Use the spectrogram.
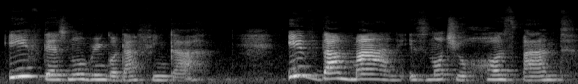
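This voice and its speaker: A woman's voice: on the high side, animated, takes it slowly, fairly bright tone. A young woman in her twenties giving earnest, chatty advice to camera, acting out the voices she quotes. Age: 20s. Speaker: vlogger. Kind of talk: casual advice talk to camera. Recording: echoey room.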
